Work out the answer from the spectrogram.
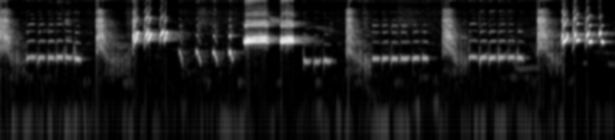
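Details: Energetic song of an Asian pied starling used as a training recording for other songbirds: sharp downward sweeps, steady whistled notes, buzzy bursts and quick chatter, repeated in short phrases about every second.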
